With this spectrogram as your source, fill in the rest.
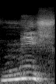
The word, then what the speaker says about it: niche: Now what happened is, ये जो है ना, ये environment, this is नीश for them. NICHE, इट is pronounced as NEESH, इसको लिख लो नोटबुक्स में, इट is pronounced as नीश।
